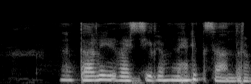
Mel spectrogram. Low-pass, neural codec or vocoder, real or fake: 7.2 kHz; codec, 16 kHz in and 24 kHz out, 0.6 kbps, FireRedTTS-2 codec; fake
